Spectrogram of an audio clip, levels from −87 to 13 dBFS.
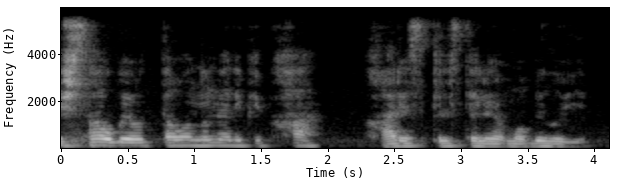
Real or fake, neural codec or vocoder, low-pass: real; none; 5.4 kHz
